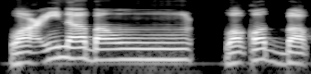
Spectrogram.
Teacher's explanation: After the tanween there is waw, we make idgham with ghunna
